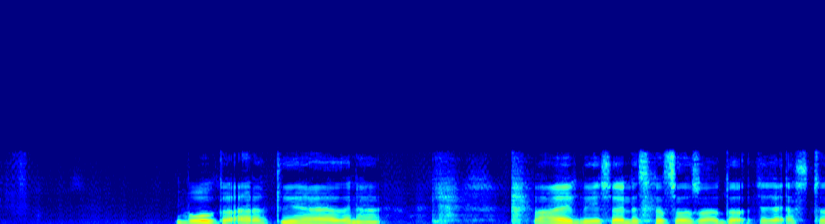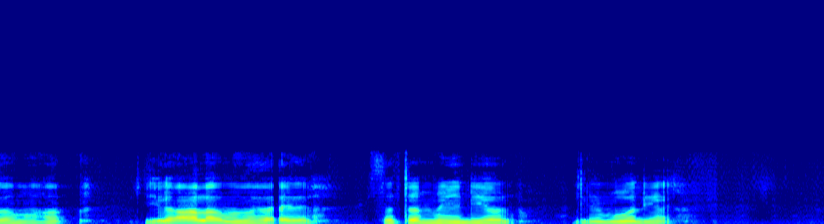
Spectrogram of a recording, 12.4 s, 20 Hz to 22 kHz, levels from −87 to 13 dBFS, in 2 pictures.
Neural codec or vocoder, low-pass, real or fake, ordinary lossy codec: codec, 16 kHz, 1 kbps, FunCodec, trained on Chinese and English, 50 frames a second; 7.2 kHz; fake; none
